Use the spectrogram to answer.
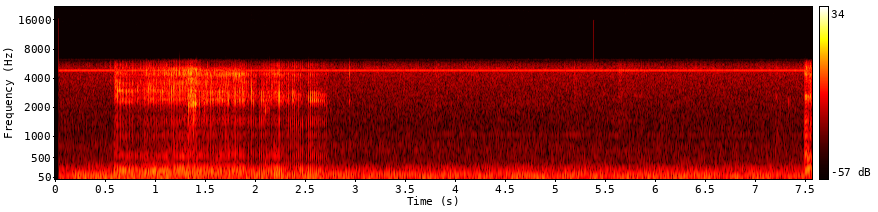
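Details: Yoko, a pit bull guard dog, snoring while asleep: low, rumbling noisy breathing with a louder rattling stretch at the start.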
